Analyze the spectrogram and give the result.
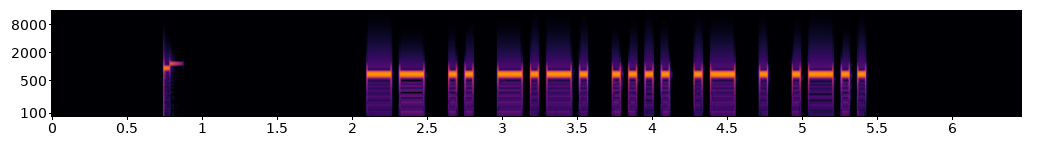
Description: Morse code, heard as a keyed tone, about 21 wpm, 700 Hz. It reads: MICHAEL
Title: USA Common Names - 22wpm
